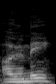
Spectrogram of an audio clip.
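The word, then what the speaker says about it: Ohme: it motability have partnered with a company called ome which is spelled o h m e and they if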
